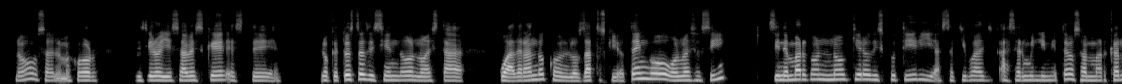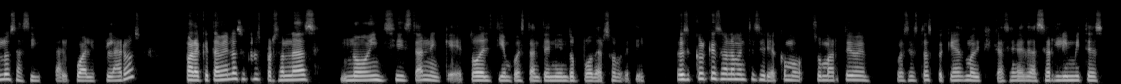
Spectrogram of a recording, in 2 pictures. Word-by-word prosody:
¿no? 200 +7 0
O 245 - -3
sea, 195 -3 -2
a - - -5
lo - - -2
mejor 190 0 +1 0.3
decir: 185 +1 +1
"Oye, 185 -1 +4
¿sabes 190 +1 +1
qué? 205 0 +3
Este, 180 -1 -3 0.4
lo 195 - 0
que 190 - -1
tú 225 - +6
estás 235 +1 +4
diciendo, 200 -1 +1
no 180 -2 +1
está 180 -1 0 0.3
cuadrando 190 +6 +4
con 190 -5 -1
los 170 -1 +1
datos 185 0 +1
que 170 - -4
yo 170 - -3
tengo 255 0 +5
o 190 -2 +3
no 195 - +4
es 195 - -2
así. 215 +10 -2 0.4
Sin 205 0 +2
embargo, 225 +3 +4
no 230 0 +2
quiero 230 -1 +3
discutir 215 +1 -3
y 205 -4 -2
hasta - - -6
aquí 195 - -6
va 200 0 0
a - - -3
ser 195 +2 -2
mi 195 0 0
límite". 195 +4 -2
O 240 - +2
sea, 195 -2 +1
marcarlos 205 +5 0
así, 180 -1 -6
tal - - -7
cual, 175 -2 0
claros, 190 - -2 0.4
para 200 -2 +7
que 210 - -2
también 210 +3 +2
las 260 -1 +1
otras 245 0 -7
personas 205 +3 +1 0.2
no 195 +1 +2
insistan 205 0 -1
en 180 - -4
que - - -7
todo 190 0 +3
el 180 -1 +1
tiempo 180 -1 -2
están 175 -1 -3
teniendo 180 0 0
poder 170 +1 -2
sobre 180 -3 -7
ti. - - -11 0.3
Es 230 0 +4
creo 260 +3 -1
que 270 - +2
solamente 240 -2 +1
sería 210 -3 -3
como 195 -3 -4
sumarte, 195 0 -2 0.3
pues, 185 0 -7
estas 190 +2 -5
pequeñas 190 +1 -3
modificaciones 185 -1 -3
de 185 - -1
hacer 190 +2 -2
límites 190 -1 -1
195 Hz, 215 wpm, -23 LUFS, 185-215 Hz, 0.4 s, para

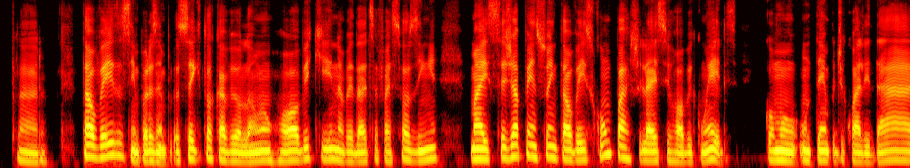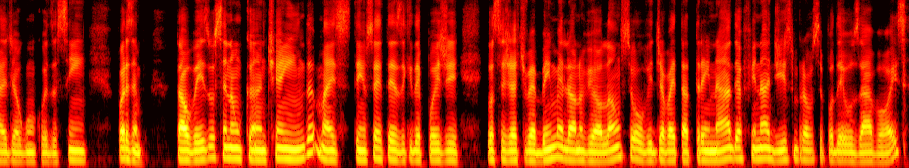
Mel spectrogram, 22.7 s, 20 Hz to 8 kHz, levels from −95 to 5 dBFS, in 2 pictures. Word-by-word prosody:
Claro. 105 -2 -5 0.4
Talvez, 160 +2 +4
assim, 195 +7 -1
por 115 - 0
exemplo, 110 -2 0
eu - - -2
sei 130 +4 0
que - - -15
tocar 130 -3 0
violão 105 -1 +1
é 115 - +2
um 115 - +2
hobby 115 +4 +2
que, 130 -2 -3
na 125 -3 +1
verdade, 105 -1 -1
você - - -9
faz 110 -1 -6
sozinha, 125 +2 -1 0.4
mas 130 -2 +4
você 145 +2 -3
já 160 +3 +3
pensou 155 -1 -2
em, 145 - -1
talvez, 120 -1 +1
compartilhar 150 -10 0
esse 110 0 -4
hobby 100 -2 -1
com 105 +3 -3
eles? 130 +3 -2 0.3
Como 120 -3 +3
um 115 - +1
tempo 115 0 -1
de - - -9
qualidade, 110 +2 -1
alguma 105 0 -2
coisa 100 -1 -6
assim? 115 +2 -1 0.4
Por - - +5
exemplo, - - -1 0.3
talvez 120 +1 +5
você 145 -1 -1
não 135 -1 +3
cante 120 +2 0
ainda, 135 - +3
mas 120 - 0
tenho 120 -2 +1
certeza 120 -2 -1
que - - -7
depois 115 0 -1
de 115 -1 -2 0.3
você 120 0 -2
já 115 0 +3
estiver 115 0 +1
bem 120 +5 +2
melhor 135 -5 +3
no 120 - +1
violão, 115 +6 +2
seu 145 -5 -3
ouvido 115 -2 -2
já 120 - +2
vai 115 0 +2
estar 115 - 0
treinado 120 +4 +1
e - - +3
afinadíssimo 130 -2 -1
pra 125 -1 -2
você 120 0 -7
poder 110 -1 -2
usar 105 0 -1
a - - 0
voz. 100 - -3
120 Hz, 190 wpm, -22 LUFS, 110-130 Hz, 0.4 s, Por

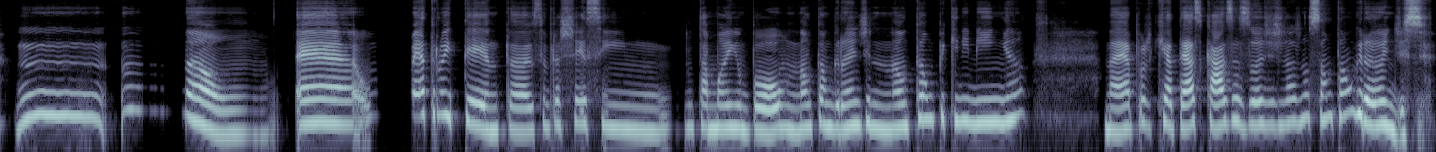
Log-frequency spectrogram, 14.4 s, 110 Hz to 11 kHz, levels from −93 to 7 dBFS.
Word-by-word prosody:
Hum 325 +2 -1 0.2
hum, 395 0 -10 0.4
não. 195 - +2 0.2
Eh, 265 0 +5
1 - - -7 0.4
metro 340 +1 0
e - - +1
80. 220 -9 0
Eu 210 - -5
sempre 250 +3 -9
achei, 260 +2 -5
assim, 225 -3 -5
um 230 - -9
tamanho 230 0 -1
bom, 210 +1 +2
não 220 +1 -2
tão 240 0 -2
grande, 240 +3 -1
não 230 0 -1
tão 295 +4 -1
pequenininha, 280 +1 -1 0.8
né. 215 0 +1
Porque 260 +2 -5
até 235 -2 +3
as 250 +1 +2
casas 250 +1 +2
hoje 250 0 -2
elas 270 +1 -4
não 310 - -4
são 305 0 -2
tão 330 +3 -4
grandes 245 - +3
250 Hz, 135 wpm, -23 LUFS, 225-280 Hz, 0.8 s, Eh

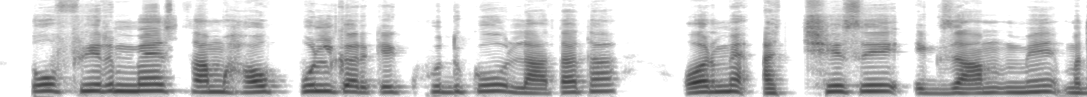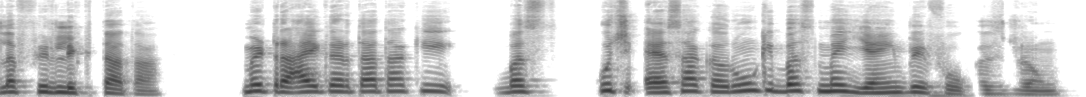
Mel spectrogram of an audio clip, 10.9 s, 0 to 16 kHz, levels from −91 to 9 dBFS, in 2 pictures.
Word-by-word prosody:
तो 240 +1 +2
फिर 245 0 +1
मैं 240 +1 +4
समहाउ 210 -3 +1 0.2
पुल 235 +1 +2
करके 200 -2 -1
खुद 210 +1 -8
को 235 +1 0
लाता 180 +1 0
था 230 +1 -2 0.4
और 200 +2 +6
मैं 225 +1 +1
अच्छे 170 +7 -1
से 230 +2 0 0.2
एग्ज़ाम 165 +2 -1
में 205 +3 -2
मतलब 195 +4 0
फिर 205 0 0
लिखता 180 -3 +2
था। 120 - -8 0.4
मैं 240 - +6
ट्राई 210 -1 +5
करता 225 0 +1
था 230 - 0
कि 230 -2 -5 0.2
बस 215 +2 -1 0.2
कुछ 260 0 +1
ऐसा 190 +6 +4
करूँ 230 +3 +1
कि, 265 - -1
बस 245 +1 +2
मैं 235 +1 +6
यहीं 185 -2 +2
पे 200 -2 +2
फोकस्ड 140 -1 -10
रहूँ। 125 -1 -7
210 Hz, 200 wpm, -24 LUFS, 185-230 Hz, 0.4 s, और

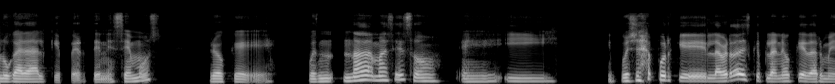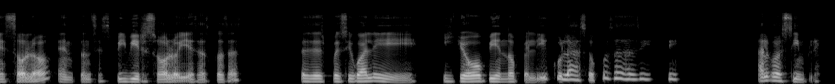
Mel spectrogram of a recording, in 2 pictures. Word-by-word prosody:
lugar 135 -1 +5
al 125 0 +3
que 105 -5 -8
pertenecemos. - - -2 0.4
Creo 130 -1 +2
que, 120 -4 -3 0.3
pues, 130 - +1
n 140 +1 +2
nada 190 +6 +7
más 195 +2 +3
eso, 155 -8 0
eh, 135 +2 -4
y 145 -1 -4 0.5
y - - -9
pues 155 +1 +1
ya 190 - +5
porque 180 - +4
la 145 0 +4
verdad 220 +10 +7
es 230 - +5
que - - -5
planeo 145 +1 +2
quedarme 130 -4 +2
solo, - - 0
entonces 120 +6 -11
vivir 130 +1 -2
solo 140 - 0
y - - -2
esas - - -7
cosas, - - -6 0.6
entonces 135 -1 -1
pues 140 0 -5
igual 145 +2 +1
y 125 -5 -5 0.2
y 140 -1 -11
yo 140 0 +2
viendo 130 -1 -1
películas 225 -8 -4
o - - -3
cosas 280 -3 -5
así, 235 0 -7
sí. 240 -1 -9 0.8
Algo 175 0 -1
simple. 145 -1 -9
145 Hz, 160 wpm, -23 LUFS, 130-170 Hz, 0.8 s, nada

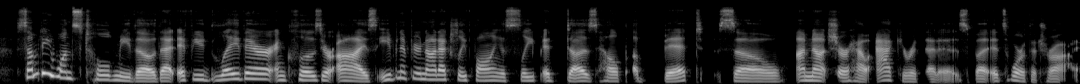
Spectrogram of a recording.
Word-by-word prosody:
Somebody 450 +8 +4
once 295 -6 +2
told 215 -2 -3
me 180 -5 -1
though 145 -2 +4
that 155 0 +3
if 200 +3 +1
you'd 220 -3 -4
lay 225 +6 +2
there 255 -2 +4
and 200 -3 -1
close 195 -1 0
your 185 - +2
eyes, 155 -6 +3
even 225 +8 -4
if 285 - -8
you're 260 - -1
not 225 -2 +2
actually 210 -2 +1
falling 185 -2 -3
asleep, 175 +1 -4
it 165 0 -4
does 160 -1 +2
help 150 -1 -4
a - - -3 0.2
bit. 140 +8 0 0.2
So 140 -3 -1
I'm 185 - +3
not 175 -2 +3
sure 155 - 0
how 160 - -1
accurate 135 -10 -2
that - - -4
is, - - -6
but - - -1
it's - - -5
worth - - -2
a - - -7
try. - - -4
185 Hz, 215 wpm, -24 LUFS, 155-225 Hz, 0.2 s, Somebody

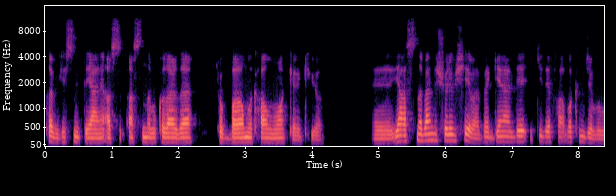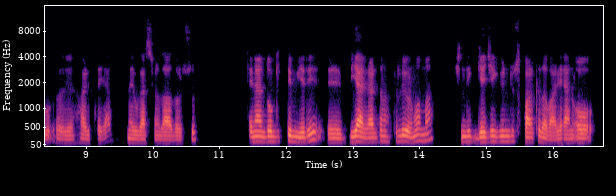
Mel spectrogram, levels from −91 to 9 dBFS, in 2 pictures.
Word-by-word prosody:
Tabii, 130 -4 +3
kesinlikle. 125 -1 -3
Yani, 115 0 +3
as 110 0 -1
aslında 120 -1 0
bu 115 - -2
kadar 120 -2 +5
da 120 0 +3 0.3
çok 125 -4 0
bağımlı 120 0 +6
kalmamak 115 0 +1
gerekiyor. 95 0 -7 0.7
Eee, 105 - -2
ya, 105 +8 +3
aslında 145 +3 +1
bende 165 0 +3
şöyle 155 0 +2
bir 150 - -8
şey - - +2
var. 105 -3 -4
Ben 125 -1 -3
genelde 135 +1 +1
2 130 - -9
defa 130 0 -4
bakınca 125 -4 -4
bu, 100 0 -6
ııı, 100 -1 -5
haritaya, 100 +4 -7 0.3
navigasyona 100 -1 -3
daha 95 -1 0
doğrusu, 95 0 -7 0.8
genelde 130 0 +2
o 130 - +3
gittiğim 130 +1 -1
yeri, 125 +10 +1
eee, 110 -1 -1
bir 125 - 0
yerlerden 120 -1 +4
hatırlıyorum 135 0 0
ama 160 +6 -3 0.3
şimdi, 135 -2 -4
gece 125 +3 +2
gündüz 135 0 -4
farkı 120 0 +2
da 115 - +2
var. 95 0 0
Yani, 105 0 -1
o 110 0 0
120 Hz, 170 wpm, -24 LUFS, 110-135 Hz, 0.8 s, bağımlı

